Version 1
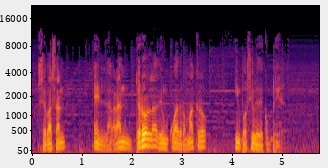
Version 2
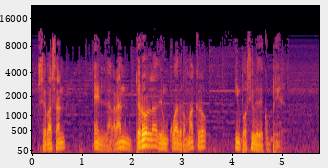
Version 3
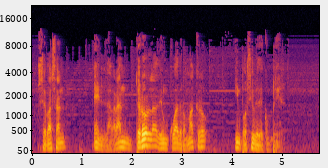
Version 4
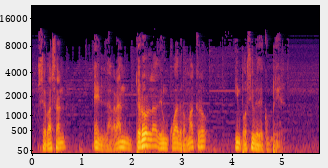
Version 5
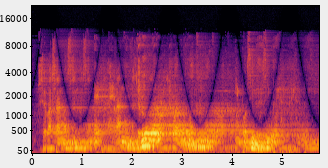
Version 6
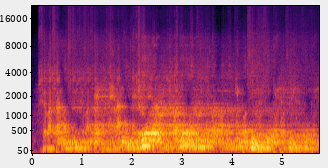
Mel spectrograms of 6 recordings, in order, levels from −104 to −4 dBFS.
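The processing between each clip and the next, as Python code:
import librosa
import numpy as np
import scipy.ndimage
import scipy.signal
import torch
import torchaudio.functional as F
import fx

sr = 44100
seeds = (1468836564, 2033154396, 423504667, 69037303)

y1 = fx.high_shelf(x, sr, hz=2900.0, db=11.5)
y1 = y1 * librosa.db_to_amplitude(-1.5)
y2 = fx.rev_fdn(y1, sr, rt60_s=0.52, lf_ratio=1.0, hf_ratio=0.65, size_ms=20.0, drr_db=18.0)
y2 = y2 * librosa.db_to_amplitude(3.5)
y3 = fx.low_shelf(y2, sr, hz=280.0, db=9.5)
y3 = y3 * librosa.db_to_amplitude(-6.5)
y4 = fx.echo_feedback(y3, sr, ms=309, feedback_pct=60, wet_db=-5)
y4 = fx.rev_fdn(y4, sr, rt60_s=3.2, lf_ratio=1.25, hf_ratio=0.35, size_ms=13.0, drr_db=2.0)
y4 = fx.stagger_phaser(y4, sr, hz=0.83)
y4 = y4 * librosa.db_to_amplitude(4.0)
y5 = scipy.ndimage.median_filter(y4, 9, mode='constant')
y5 = y5 + 10.0 ** (-7.0 / 20.0) * np.pad(y5, (int(759 * sr / 1000.0), 0))[:len(y5)]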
